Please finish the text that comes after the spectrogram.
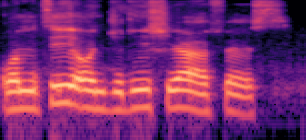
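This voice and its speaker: A man with a Ghanaian accent chairing a youth parliament sitting in a formal, deliberate, halting way on a video call. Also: fairly high pitch, warm tone, no room sound, rough recording. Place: virtual meeting over video call.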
